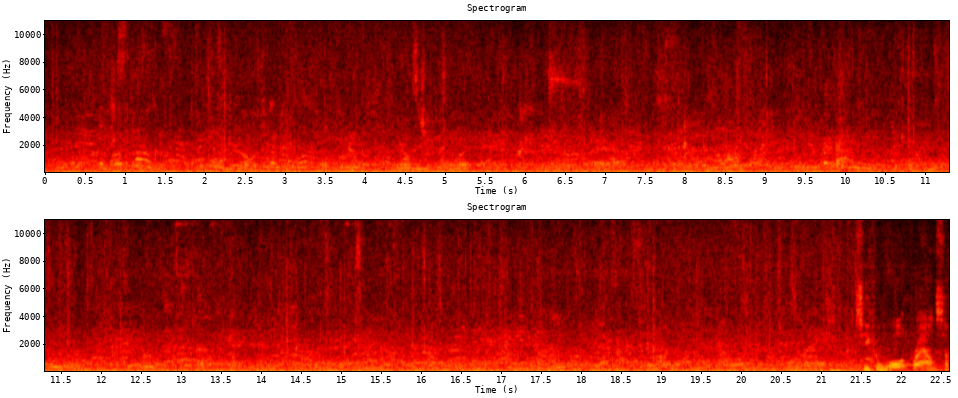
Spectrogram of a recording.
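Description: Many people chatter on a busy outdoor street.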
